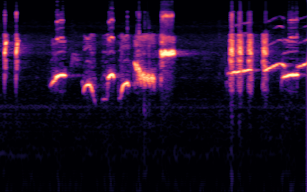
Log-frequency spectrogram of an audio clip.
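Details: Captive white-rumped shama male and female in a breeding enclosure, used to spark mating desire: a sharp double chip, then varied loud whistles and slurred chirps, a short pause, and rising whistled notes.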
